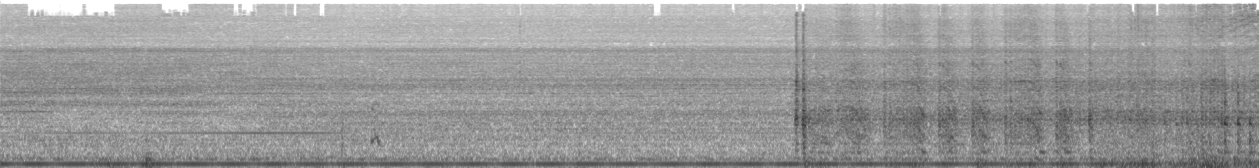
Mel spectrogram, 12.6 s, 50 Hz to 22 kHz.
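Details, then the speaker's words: Ford generator on a 1981 70' Hatteras yacht running with a constant low drone and steady hum. It gets louder and busier from about eight seconds on but stays even throughout; it runs well. "that one sounds good can you go outside and see if you see water coming out with the exhaust"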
